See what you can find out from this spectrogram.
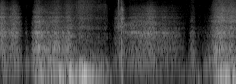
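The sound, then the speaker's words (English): Stressed breathing demonstrated by a person: a few quick, sharp, gasping breaths, faint and alone with no talk. “When we're in a state of stress, our breath responds accordingly. For most people, it sounds like this.”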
